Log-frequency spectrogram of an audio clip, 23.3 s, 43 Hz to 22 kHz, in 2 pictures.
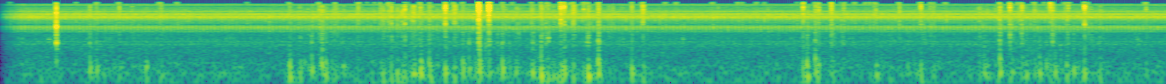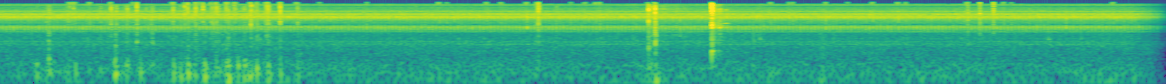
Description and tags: Mac iBook G3's cdrom working and producing various sound including some air noise from the spinning CD. This include a loud typing sound and some mouse clicks on the keyboard. Recorded very close to the cdrom with Rode NT1000 condensor microphone through TLAudio Fat2 tube preamp through RME Hammerfall DSP audio interface.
